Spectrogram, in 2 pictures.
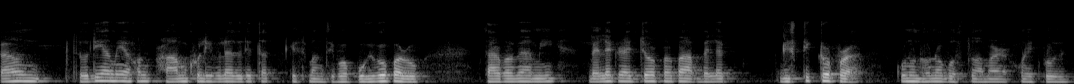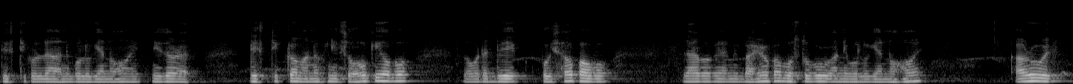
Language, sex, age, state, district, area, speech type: Assamese, male, 18-30, Assam, Sonitpur, rural, spontaneous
